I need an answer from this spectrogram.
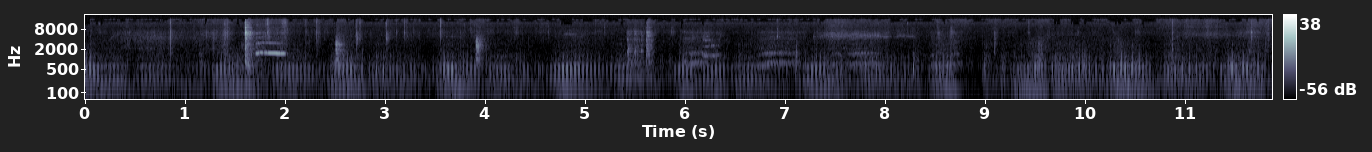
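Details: Kittens waking someone in the morning purr in a deep, pulsing rumble, each breath cycle under a second, while a few thin high squeaks and clicks rise briefly above.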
